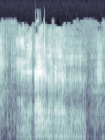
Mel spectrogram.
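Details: Female pet dog growling indoors while protecting her bone as someone reaches for it; a low, rumbling, continuous growl lasting over a second, with a brief louder burst near the start.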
